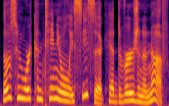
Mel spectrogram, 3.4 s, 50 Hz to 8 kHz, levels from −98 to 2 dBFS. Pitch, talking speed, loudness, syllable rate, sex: 225 Hz, 140 wpm, -15 LUFS, 5.2 syllables/s, female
